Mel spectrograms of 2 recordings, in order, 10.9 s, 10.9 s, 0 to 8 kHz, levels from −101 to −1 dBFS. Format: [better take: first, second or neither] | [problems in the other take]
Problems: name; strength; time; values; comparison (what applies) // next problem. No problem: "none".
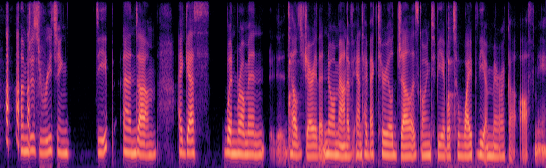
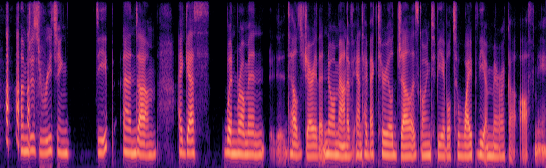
second | background sound (Bowed string instrument); 19 dB below the speech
